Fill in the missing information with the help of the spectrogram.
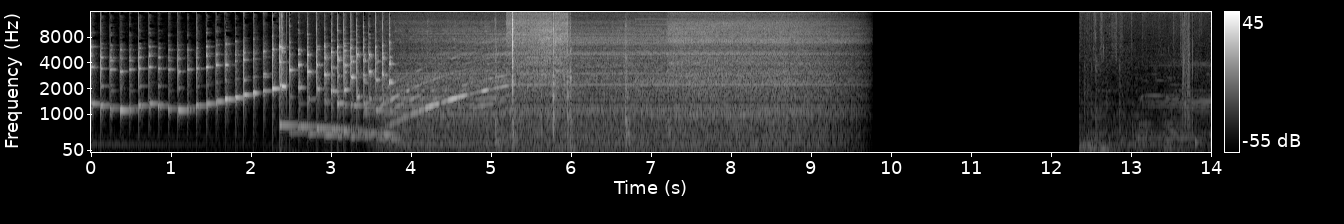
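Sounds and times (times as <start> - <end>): machine winding up with rising whine: 3.2 - 9.8.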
